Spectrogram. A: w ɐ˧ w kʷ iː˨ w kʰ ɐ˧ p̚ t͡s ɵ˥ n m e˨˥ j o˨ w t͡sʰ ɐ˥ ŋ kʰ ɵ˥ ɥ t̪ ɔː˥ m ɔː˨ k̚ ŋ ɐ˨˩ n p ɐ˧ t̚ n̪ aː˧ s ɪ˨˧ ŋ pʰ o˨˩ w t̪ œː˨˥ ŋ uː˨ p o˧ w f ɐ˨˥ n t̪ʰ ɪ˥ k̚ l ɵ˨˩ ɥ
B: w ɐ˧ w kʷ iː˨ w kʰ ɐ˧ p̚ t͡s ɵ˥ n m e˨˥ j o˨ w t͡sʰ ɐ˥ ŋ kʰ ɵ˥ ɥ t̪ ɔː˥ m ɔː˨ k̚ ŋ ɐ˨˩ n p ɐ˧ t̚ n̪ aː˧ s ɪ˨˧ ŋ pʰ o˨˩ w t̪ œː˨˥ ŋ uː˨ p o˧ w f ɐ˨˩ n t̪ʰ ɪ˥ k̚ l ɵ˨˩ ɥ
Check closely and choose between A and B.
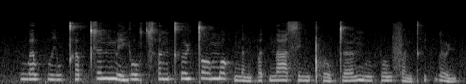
B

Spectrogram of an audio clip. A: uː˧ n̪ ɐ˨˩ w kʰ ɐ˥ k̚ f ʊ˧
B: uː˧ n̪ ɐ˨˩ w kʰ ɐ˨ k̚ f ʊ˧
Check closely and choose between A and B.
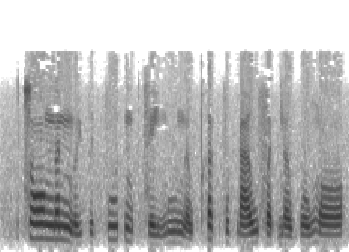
A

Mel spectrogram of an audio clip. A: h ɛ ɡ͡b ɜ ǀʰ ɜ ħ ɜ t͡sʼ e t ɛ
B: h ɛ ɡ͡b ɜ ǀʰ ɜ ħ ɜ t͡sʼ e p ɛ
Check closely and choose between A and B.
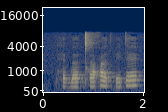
A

